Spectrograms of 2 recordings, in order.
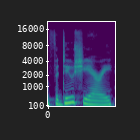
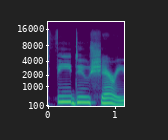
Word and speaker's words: fiduciary: one glorious video of Trevor pronouncing fiduciary as feed due Sherry during an onboarding Zoom.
